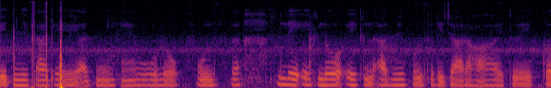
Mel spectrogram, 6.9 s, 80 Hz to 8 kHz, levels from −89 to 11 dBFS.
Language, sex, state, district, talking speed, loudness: Hindi, female, Chandigarh, Chandigarh, 155 wpm, -31 LUFS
